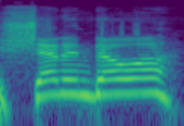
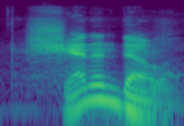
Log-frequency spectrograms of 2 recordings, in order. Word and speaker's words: Shenandoah: Sendo Valley how do you say it Brian Shenandoah Shenandoah Shenandoah and the Shenandoah Valley shoe Stacks uh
